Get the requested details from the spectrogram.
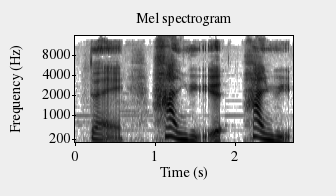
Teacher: So fourth tone and third tone, right?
